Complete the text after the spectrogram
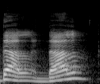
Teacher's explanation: dal ini secara makhraj itu ada di ujung lidah menyentuh pangkal ya.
